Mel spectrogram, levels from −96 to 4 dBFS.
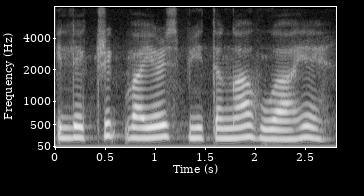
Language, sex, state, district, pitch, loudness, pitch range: Hindi, female, Arunachal Pradesh, Papum Pare, 220 Hz, -13 LUFS, 210-235 Hz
